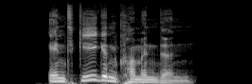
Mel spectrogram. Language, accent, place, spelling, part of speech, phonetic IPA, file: German, Germany, Berlin, entgegenkommenden, adjective, [ɛntˈɡeːɡn̩ˌkɔməndn̩], De-entgegenkommenden.ogg
- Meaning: inflection of entgegenkommend: 1. strong genitive masculine/neuter singular 2. weak/mixed genitive/dative all-gender singular 3. strong/weak/mixed accusative masculine singular 4. strong dative plural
